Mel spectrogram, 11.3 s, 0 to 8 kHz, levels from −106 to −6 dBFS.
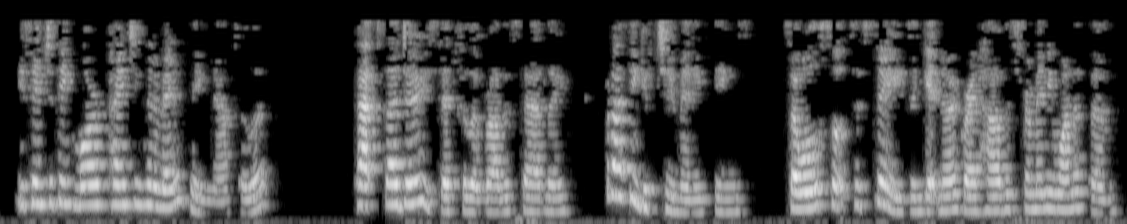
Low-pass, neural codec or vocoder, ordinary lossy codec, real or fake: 7.2 kHz; none; MP3, 24 kbps; real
